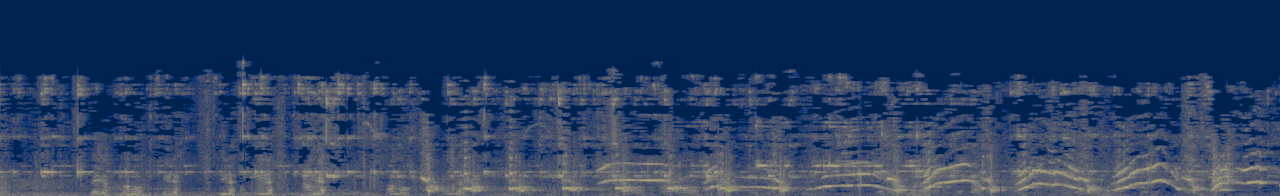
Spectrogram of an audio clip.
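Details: Jagdterrier giving a rapid series of high, arching yelps that come faster and more tonal toward the end, several per second at times, with a man calling out in Spanish in the background.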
